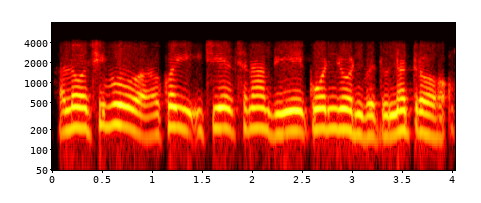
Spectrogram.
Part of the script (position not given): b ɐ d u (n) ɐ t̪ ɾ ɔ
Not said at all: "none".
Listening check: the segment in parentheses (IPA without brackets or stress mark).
n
